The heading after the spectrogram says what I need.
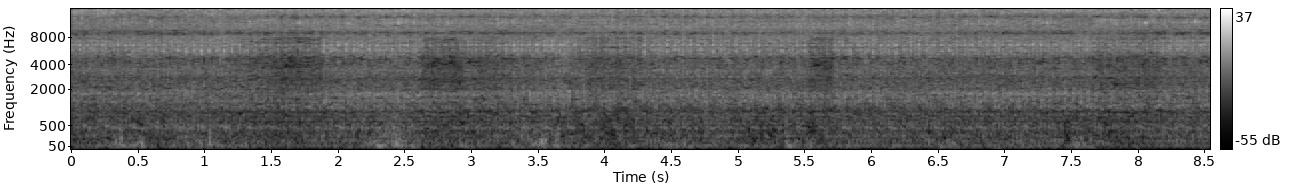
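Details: Mercedes ML320 W164 idling, drives OK; steady idle then a deep rough grumble builds from the front near the radiator toward the latter part of each rev; cause and source unknown despite checks.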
